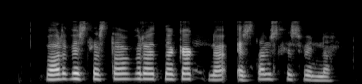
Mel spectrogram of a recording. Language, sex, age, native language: Icelandic, female, 20-29, Icelandic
